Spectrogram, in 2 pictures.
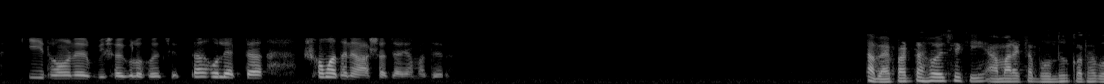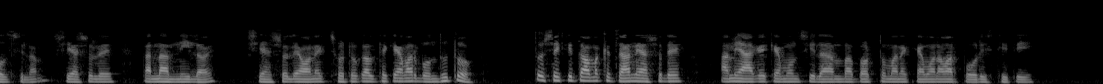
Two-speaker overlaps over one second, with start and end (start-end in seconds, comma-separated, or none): none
